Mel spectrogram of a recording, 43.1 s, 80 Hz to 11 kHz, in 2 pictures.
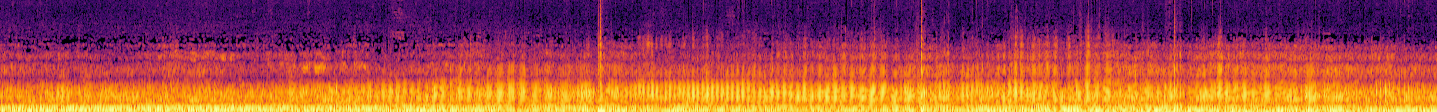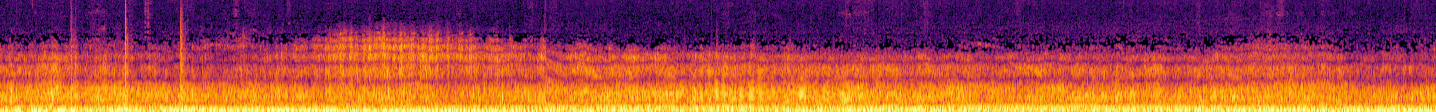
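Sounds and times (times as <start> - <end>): propeller engine drone: 0.0 - 43.0
pyrotechnic explosions: 8.9 - 9.9, 13.7 - 14.4, 17.4 - 18.1, 22.4 - 25.1.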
